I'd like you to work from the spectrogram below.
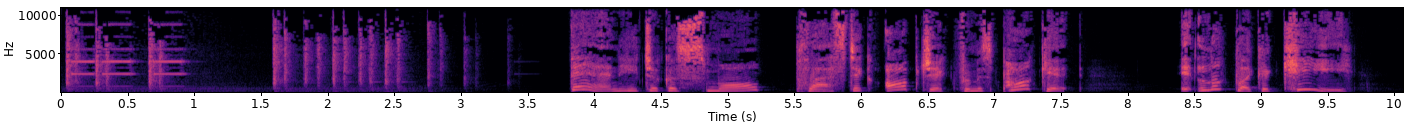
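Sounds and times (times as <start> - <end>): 
typing a code on a computer keyboard: 0.0 - 0.9, 1.6 - 3.5
speech: 4.1 - 7.7, 8.4 - 9.8.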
